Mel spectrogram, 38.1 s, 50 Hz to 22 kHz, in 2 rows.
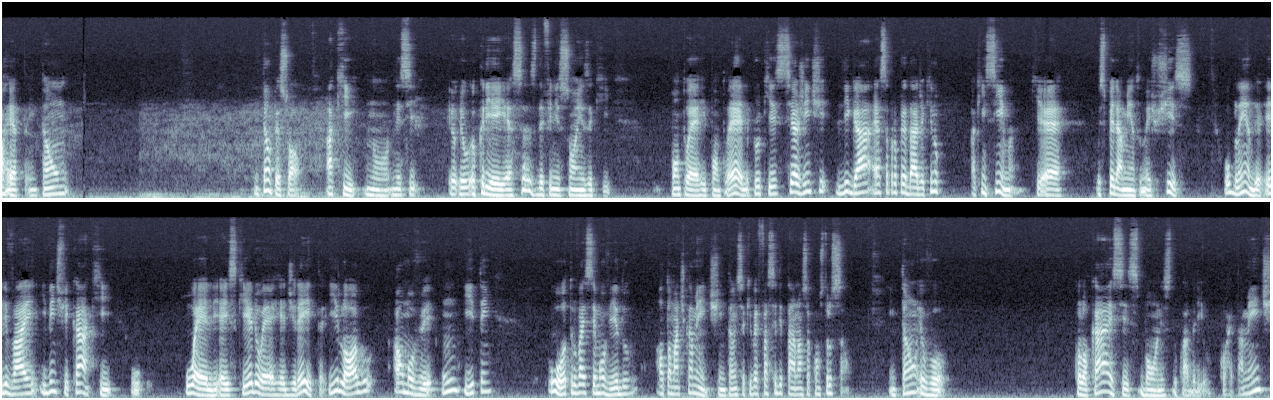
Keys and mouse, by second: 3.1 click, 4.8 middle click, 7.4 ctrl+middle click, 13.4 click, 15.6 click, 18.6 ctrl+middle click, 22.3 g, 26.9 ctrl+middle click, 27.5 middle click, 29.7 ctrl+middle click, 30.2 shift+middle click, 33.0 g, 34.5 middle click, 36.3 shift+middle click, 37.2 ctrl+middle click, 37.3 shift+middle click, 37.6 shift+middle click, 37.8 shift+middle click.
